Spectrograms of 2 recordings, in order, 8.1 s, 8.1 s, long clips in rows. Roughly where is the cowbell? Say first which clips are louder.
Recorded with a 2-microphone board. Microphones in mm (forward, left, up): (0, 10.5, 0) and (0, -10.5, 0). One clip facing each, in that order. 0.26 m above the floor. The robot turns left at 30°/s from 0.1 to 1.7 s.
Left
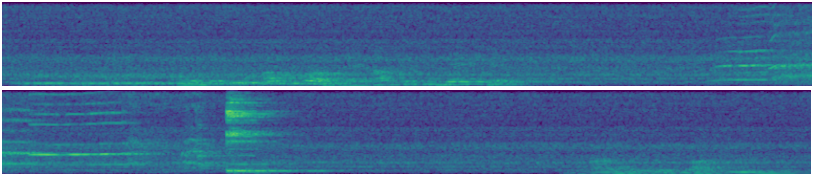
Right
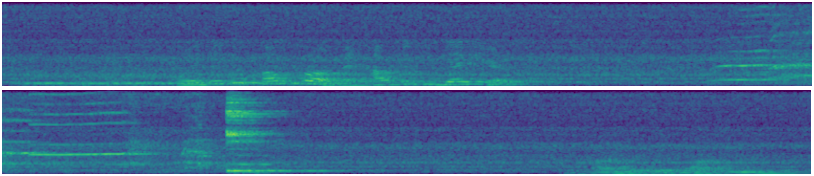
Right 2 dB; left.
